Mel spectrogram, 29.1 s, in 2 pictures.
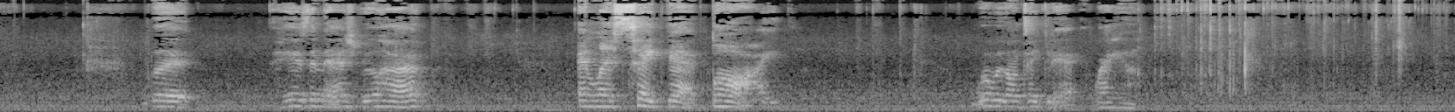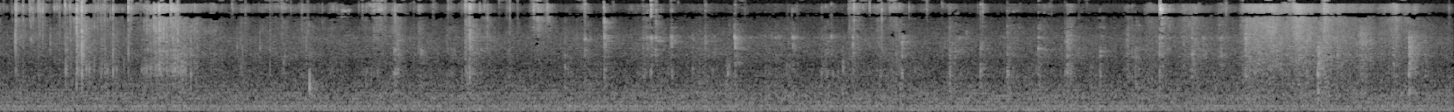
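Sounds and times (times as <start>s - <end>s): crisp chewing crunches: 11.4s - 27.9s
biting into a sandwich: 11.5s - 29.0s.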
